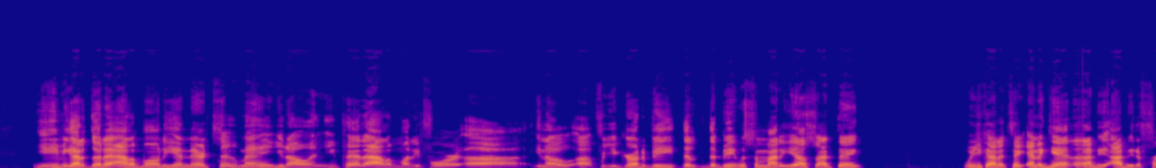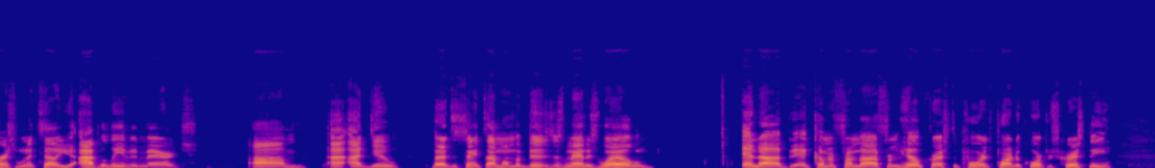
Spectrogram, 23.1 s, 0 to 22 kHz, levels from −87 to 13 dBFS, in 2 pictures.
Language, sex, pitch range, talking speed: English, male, 150-190 Hz, 215 wpm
